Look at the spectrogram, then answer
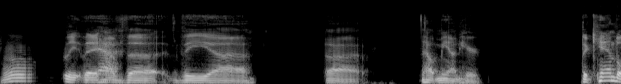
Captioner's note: imitates trumpeting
